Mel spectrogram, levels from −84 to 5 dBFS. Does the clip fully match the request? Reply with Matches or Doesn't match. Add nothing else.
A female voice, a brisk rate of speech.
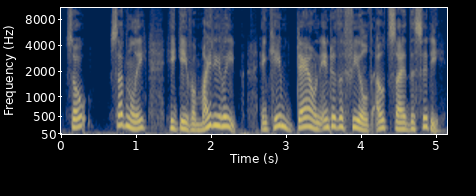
Doesn't match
